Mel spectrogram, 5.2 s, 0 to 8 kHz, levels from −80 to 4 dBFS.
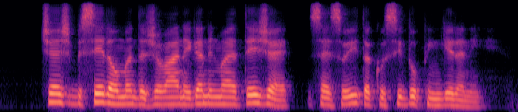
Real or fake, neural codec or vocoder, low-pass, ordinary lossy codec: fake; codec, 16 kHz, 0.2 kbps, FocalCodec; 7.2 kHz; none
